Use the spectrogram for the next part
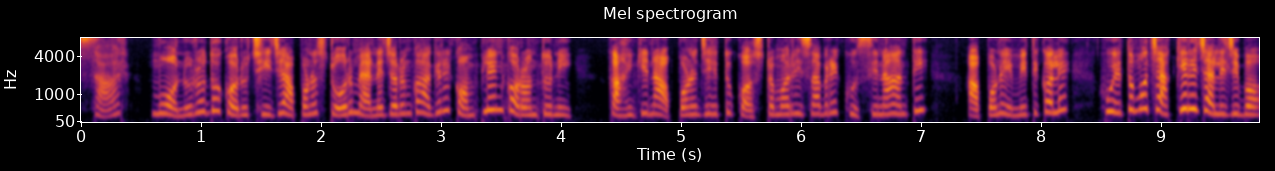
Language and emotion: Odia, fearful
